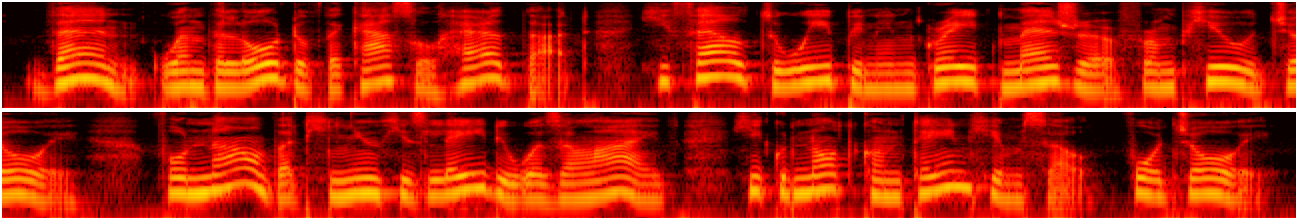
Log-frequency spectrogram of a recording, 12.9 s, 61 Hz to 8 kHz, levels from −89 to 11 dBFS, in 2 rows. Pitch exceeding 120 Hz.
Yes: medium, 185 Hz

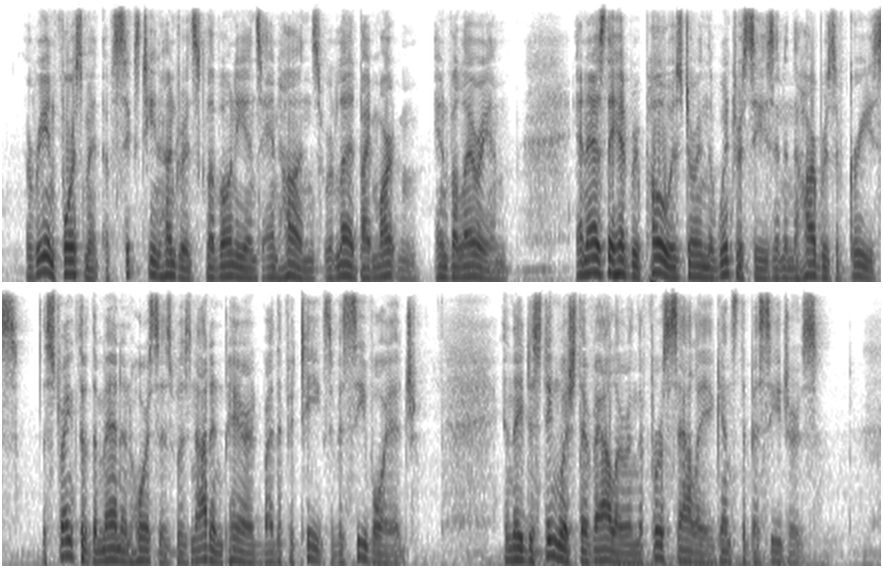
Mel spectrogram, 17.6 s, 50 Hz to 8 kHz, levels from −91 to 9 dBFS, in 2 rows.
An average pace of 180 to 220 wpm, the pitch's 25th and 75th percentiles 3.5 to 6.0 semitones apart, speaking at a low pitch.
Yes: average, 190 wpm; average, 4.0 semitones; low, 105 Hz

